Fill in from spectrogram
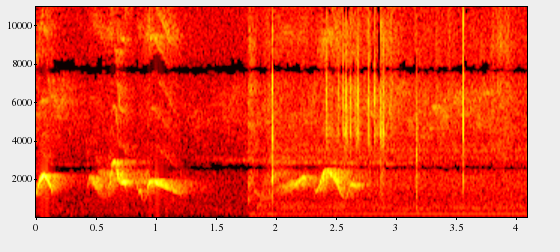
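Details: On a birding trip at Inthanon, a rufous-throated partridge gives clear, slurred whistles that rise and fall, three in quick succession, then another after a pause, over a steady low hum and faint clicks.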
